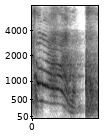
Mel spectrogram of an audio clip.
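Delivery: high, loud yelling. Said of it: "Stop yelling".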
